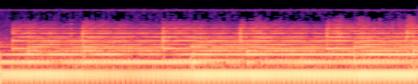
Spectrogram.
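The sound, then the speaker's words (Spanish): A bell at a convent is rung with repeated resonant strikes at an uneven pace, each ringing into long overlapping tones over a steady low hum, with no voices. “Luego baja de la escalera y toca otra campana.”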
